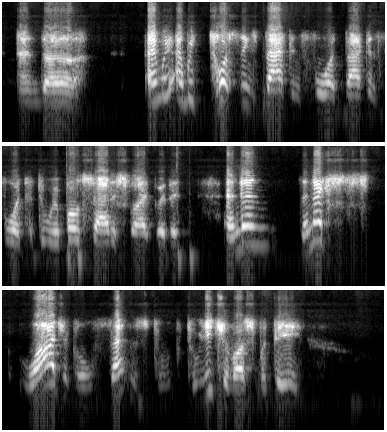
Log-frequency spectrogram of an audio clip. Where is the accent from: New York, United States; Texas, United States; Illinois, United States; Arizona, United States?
New York, United States; New York City; growing up in the Bronx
